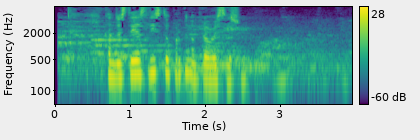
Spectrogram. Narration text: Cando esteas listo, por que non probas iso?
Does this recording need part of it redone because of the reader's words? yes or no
no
